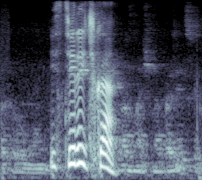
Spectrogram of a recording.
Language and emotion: Russian, angry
